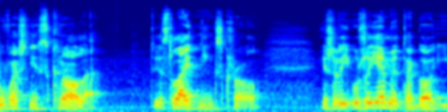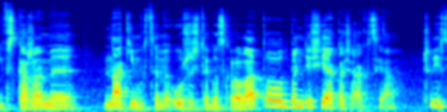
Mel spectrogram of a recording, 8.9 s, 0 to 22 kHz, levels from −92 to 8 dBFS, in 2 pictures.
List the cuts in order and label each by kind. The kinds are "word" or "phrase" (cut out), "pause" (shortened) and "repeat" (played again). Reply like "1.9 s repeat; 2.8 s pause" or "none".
none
